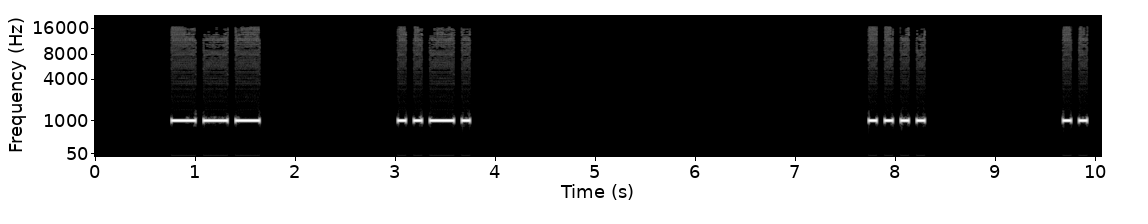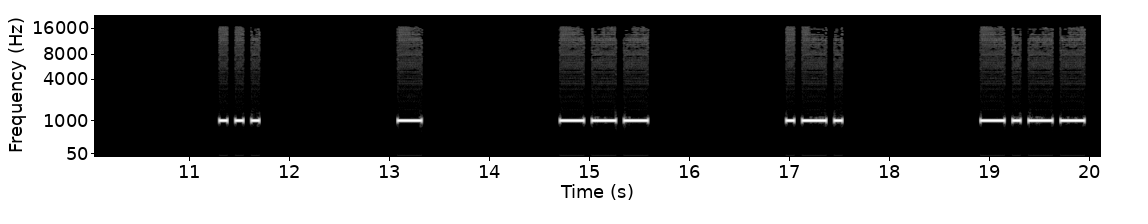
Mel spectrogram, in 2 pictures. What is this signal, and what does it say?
Morse code, heard as a keyed tone, about 15 wpm, spaced as for 5 wpm, 1000 Hz. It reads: OF HISTORY
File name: qotdfiles / 5wpm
